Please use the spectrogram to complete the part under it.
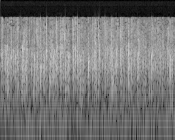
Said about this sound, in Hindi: चंदा के लिए ताली बजा दो एक बार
